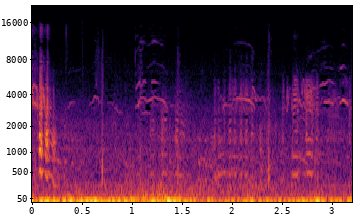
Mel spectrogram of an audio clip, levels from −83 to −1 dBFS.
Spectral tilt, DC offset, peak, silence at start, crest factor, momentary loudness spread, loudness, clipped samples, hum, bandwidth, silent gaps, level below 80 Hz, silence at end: -4.5 dB/octave; under 0.1%; -2 dBFS; 0 s; 18 dB; 7 LU; -32 LUFS; under 0.1%; none; 8.2 kHz; none; -28 dBFS; 0 s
